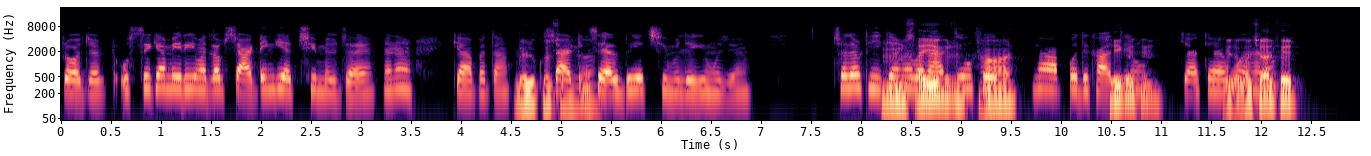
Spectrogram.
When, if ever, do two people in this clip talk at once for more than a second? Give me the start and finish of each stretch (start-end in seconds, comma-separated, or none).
8.2-9.5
